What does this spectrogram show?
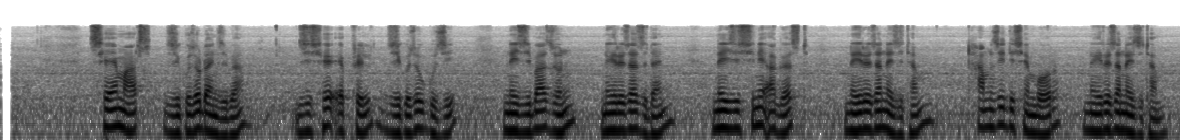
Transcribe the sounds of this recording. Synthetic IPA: semaɾsziɡuzawdajnziba | ziseʔepʰɾilziɡuzawɡuzi | nɯjzibazunː | ɯjɾɯzazidajnː | ɯjzisiniʔaɡɯst | nɯjɾɯzanɯjzitʰam | tʰamzidisembɔɾ | nɯjɾɯzanɯjzitʰam

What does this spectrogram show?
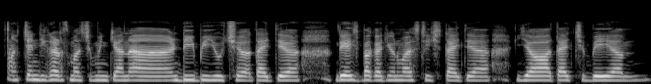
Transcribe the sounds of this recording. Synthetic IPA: t͡ʃɐnʲd̪iːɡɐɽɐsmɐzt͡ʃʰiʋɨnʲkʲanɖiːbijut͡ʃʰit̪ɐjt̪ʲid̪eːt͡ʃʲbɐkɐt̪juniʋɐɾsi̥ʈiːt͡ʃʰi̥t̪ɐjt̪ʲijɐt̪ɐt̪̚t͡ʃʰibeːj

